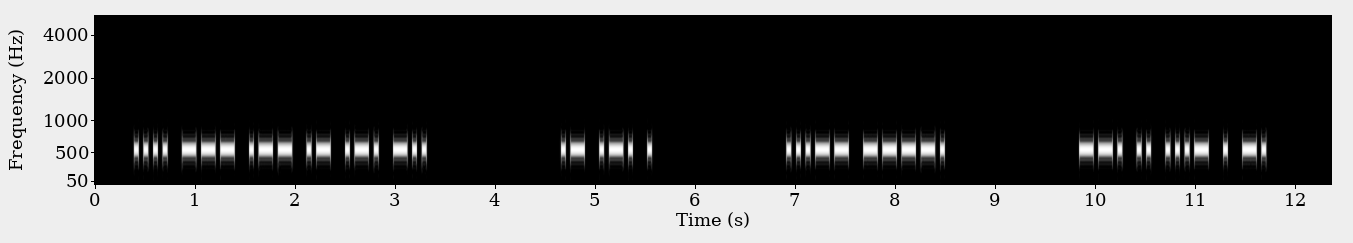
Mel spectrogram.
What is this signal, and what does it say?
Morse code, heard as a keyed tone, about 25 wpm, 550 Hz. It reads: HOWARD ARE 39 GIVEN
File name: Ultimate Word List / 25WPM Ultimate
